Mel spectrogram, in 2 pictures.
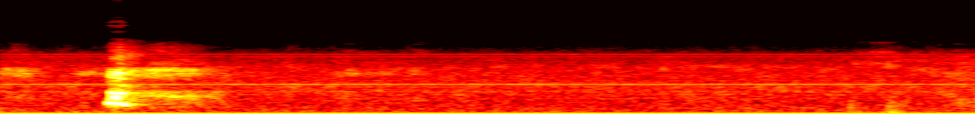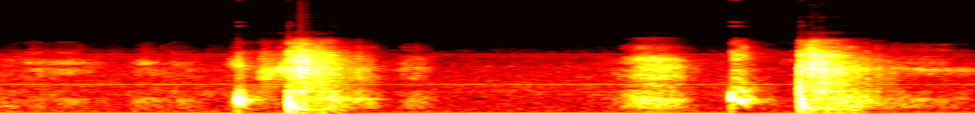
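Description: Several sneezes in quick succession, some with a sharp breath in before, against a steady low hum; a sneezing fit during a cold.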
